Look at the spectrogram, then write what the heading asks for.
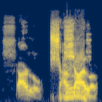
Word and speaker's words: Charlo: hand don't think yeah i think it's pronounced charlotte charlo charlo how about [ __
